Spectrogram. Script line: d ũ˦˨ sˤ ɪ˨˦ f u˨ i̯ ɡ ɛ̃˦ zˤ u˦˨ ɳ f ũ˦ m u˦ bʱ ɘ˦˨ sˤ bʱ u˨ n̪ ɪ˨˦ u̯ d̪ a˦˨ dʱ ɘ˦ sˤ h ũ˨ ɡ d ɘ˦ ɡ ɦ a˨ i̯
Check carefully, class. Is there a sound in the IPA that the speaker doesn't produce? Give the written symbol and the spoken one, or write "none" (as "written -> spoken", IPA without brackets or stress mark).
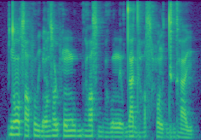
none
